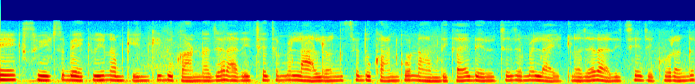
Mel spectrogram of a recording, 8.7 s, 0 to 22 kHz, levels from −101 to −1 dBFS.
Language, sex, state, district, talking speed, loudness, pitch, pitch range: Rajasthani, female, Rajasthan, Nagaur, 205 wpm, -15 LUFS, 190 Hz, 175-200 Hz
